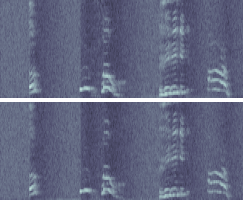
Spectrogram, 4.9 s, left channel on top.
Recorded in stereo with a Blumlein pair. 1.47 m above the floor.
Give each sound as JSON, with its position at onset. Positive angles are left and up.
{"t": 0.6, "sound": "a child speaking", "azimuth_deg": 65, "distance_m": 6.0}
